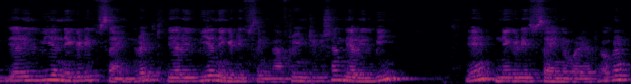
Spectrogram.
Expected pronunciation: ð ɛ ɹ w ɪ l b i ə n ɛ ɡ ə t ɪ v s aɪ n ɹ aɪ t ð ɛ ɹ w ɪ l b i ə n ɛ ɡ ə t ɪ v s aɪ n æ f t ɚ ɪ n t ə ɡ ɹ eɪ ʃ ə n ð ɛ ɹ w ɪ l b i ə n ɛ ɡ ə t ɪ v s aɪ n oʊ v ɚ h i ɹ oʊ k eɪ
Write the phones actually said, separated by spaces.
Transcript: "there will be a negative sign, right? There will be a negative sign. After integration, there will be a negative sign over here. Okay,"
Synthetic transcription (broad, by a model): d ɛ ɹ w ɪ l b i ə n ɛ ɡ ə t ɪ v s aɪ n ɹ aɪ t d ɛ ɹ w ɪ l b i ə n ɛ ɡ ə t ɪ v s aɪ n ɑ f t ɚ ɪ n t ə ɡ eɪ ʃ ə n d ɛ ɹ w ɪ l b i ə n ɛ ɡ ə t ɪ v s aɪ n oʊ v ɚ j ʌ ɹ oʊ k eɪ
